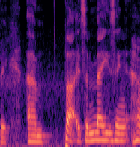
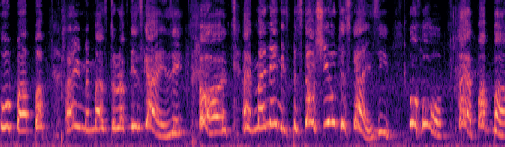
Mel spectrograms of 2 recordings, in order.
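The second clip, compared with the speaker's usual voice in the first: ridiculous put-on Italian accent, very high. Describing a film's lead, doing his ridiculous Italian accent as Pistachio Disguise. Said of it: "an annoying voice that he puts on".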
